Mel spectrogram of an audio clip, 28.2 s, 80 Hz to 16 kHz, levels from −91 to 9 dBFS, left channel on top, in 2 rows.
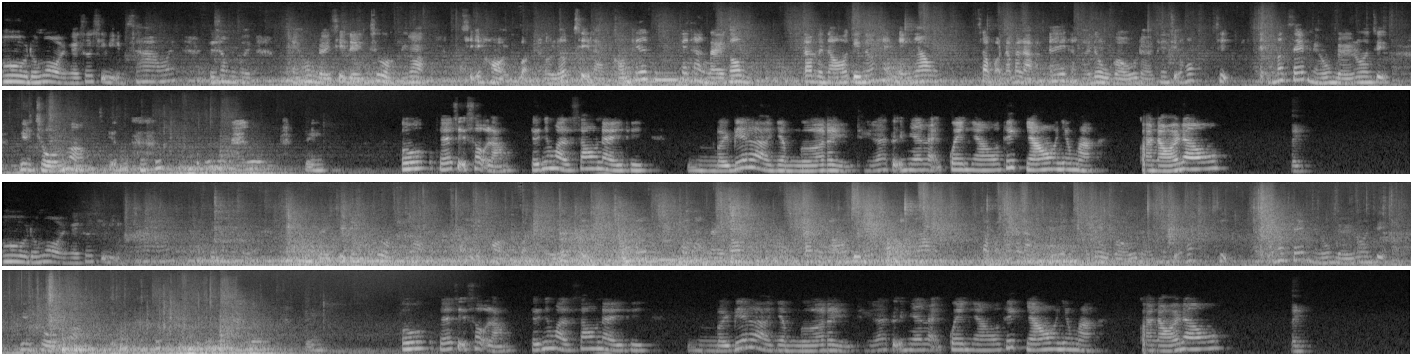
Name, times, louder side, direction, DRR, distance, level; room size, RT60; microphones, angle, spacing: voice 1, 0.0-4.3 4.6-7.5 7.8-9.4 9.8-12.3 12.6-15.8 16.4-16.5 17.1-17.5 18.1-20.6 20.9-25.1 25.5-26.3, left 6 dB, 85° left, 0.5 m, -26 dB
sound 1, 1.0-18.5, right 5 dB, 50° right, 0.3 m, -26 dB
voice 2, 16.0-17.0 17.3-17.5 20.1-20.2 27.0-27.1, left 1 dB, ahead, 3.5 m, -34 dB
7.6 x 4.0 x 5.0 m
head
